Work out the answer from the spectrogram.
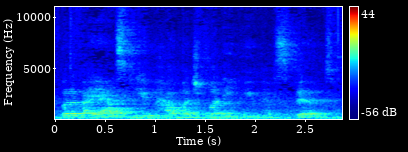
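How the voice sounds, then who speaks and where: A woman's voice: medium pitch, flat delivery, moderate pace, vocal fry. A middle-aged woman, a bank executive as guest speaker, giving direct, earnest advice and answering audience questions. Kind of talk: fireside chat talk and Q&A answers. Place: event hall with audience. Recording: echoey hall from far off, background noise.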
